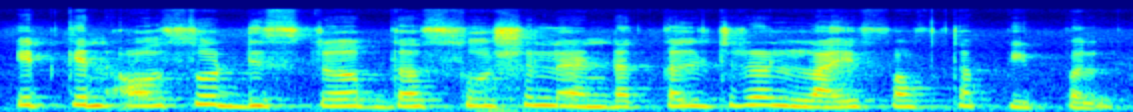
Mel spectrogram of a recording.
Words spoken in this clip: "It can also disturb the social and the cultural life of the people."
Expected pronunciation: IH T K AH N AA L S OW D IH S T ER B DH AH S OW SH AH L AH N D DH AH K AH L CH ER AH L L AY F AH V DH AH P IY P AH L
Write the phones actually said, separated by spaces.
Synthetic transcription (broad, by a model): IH T K AH N AA L S OW D IH S T ER B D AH S OW SH AH L AH N D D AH K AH L CH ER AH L L AY F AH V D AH P IY P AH L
